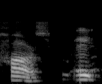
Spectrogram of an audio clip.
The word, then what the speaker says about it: hours: Work in additional to your set hours. Work in addition, bukan additional. Oh ya, work in addition to your set hours. Hours. Jadi hanya nggak dibaca.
